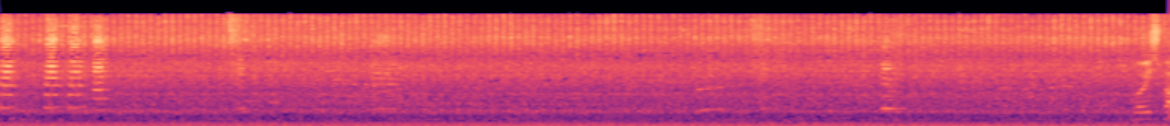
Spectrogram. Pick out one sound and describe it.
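Bus engines idle with a steady low rumble nearby.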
